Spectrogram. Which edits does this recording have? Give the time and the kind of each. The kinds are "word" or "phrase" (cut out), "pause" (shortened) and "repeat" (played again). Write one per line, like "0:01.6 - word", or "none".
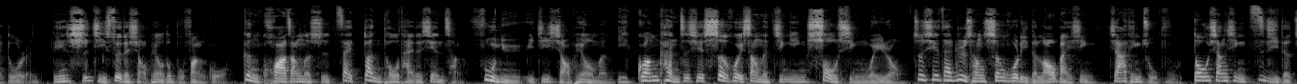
0:02.3 - pause
0:09.1 - pause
